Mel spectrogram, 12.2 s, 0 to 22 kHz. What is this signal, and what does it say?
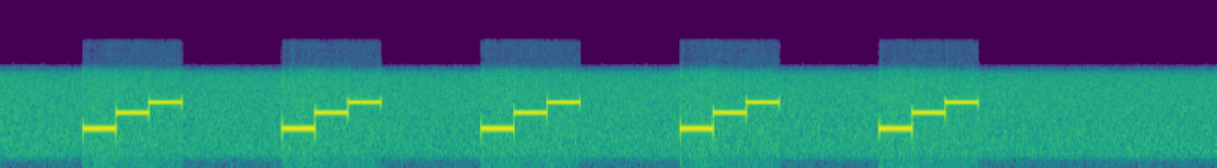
Telephone call progress tone (ITU plan), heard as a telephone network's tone, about 950, 1400, 1800 Hz. Special information tone.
